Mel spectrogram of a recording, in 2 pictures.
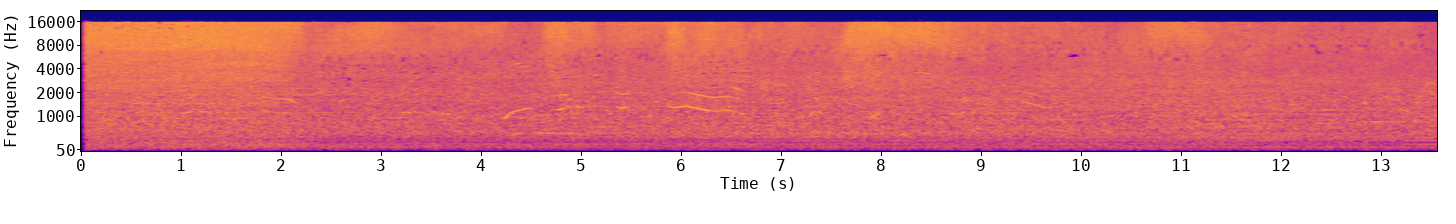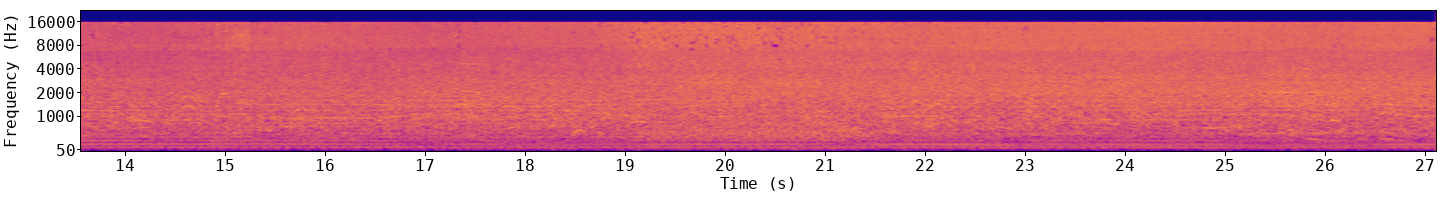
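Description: Crowd chatter from many people talking at once on an open field, over a steady rushing noise that is loudest in the first couple of seconds. A low steady hum joins about halfway through.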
